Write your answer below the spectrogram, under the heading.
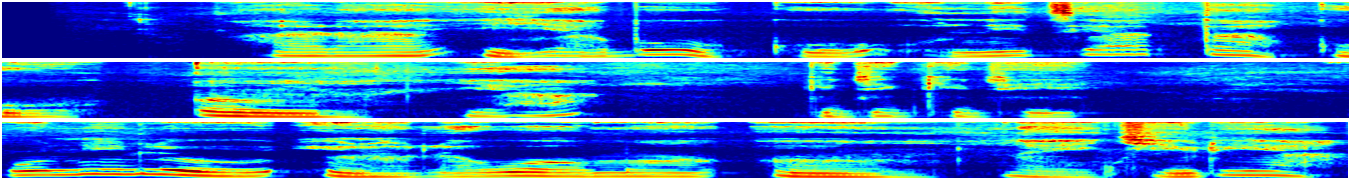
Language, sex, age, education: Yoruba, female, 30-45, tertiary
